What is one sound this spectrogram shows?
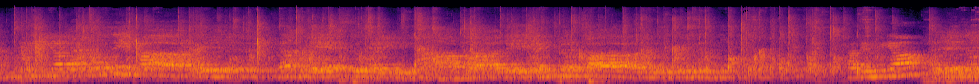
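Children clap their hands in rhythm.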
